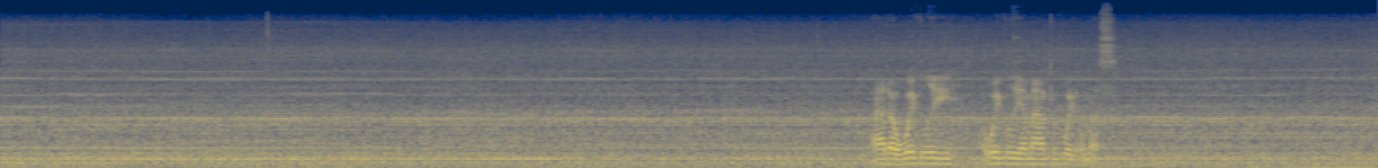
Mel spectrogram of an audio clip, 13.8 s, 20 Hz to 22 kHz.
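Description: Turbine engines of an Airbus H135 helicopter in Microsoft Flight Simulator, a steady droning whine with constant tones throughout; a voice speaks briefly over it midway.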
